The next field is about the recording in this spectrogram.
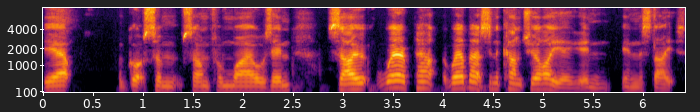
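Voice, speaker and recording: A man with an English accent speaks at medium pitch and a moderate pace, his intonation lively, the sound dry and close with no echo. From southern England. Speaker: livestream host. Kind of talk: casual chat.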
